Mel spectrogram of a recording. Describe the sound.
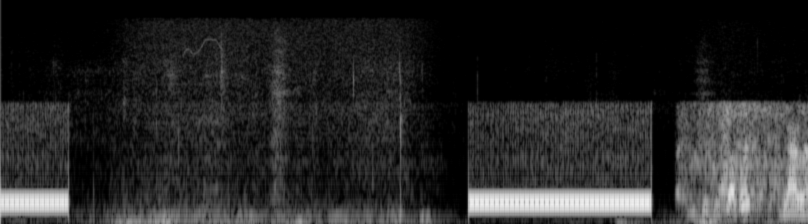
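A telephone dial tone sounds as a steady single-pitched hum in two loud bursts, the second longer, with a low murmur between them while a call is dialed; a brief, busier burst of sound follows.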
